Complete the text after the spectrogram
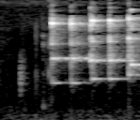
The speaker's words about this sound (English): I got my phone ringing here.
